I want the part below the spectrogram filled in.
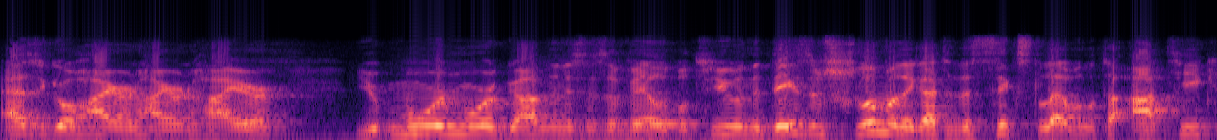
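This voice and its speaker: A man's high voice at a very fast pace, with ordinary pitch variation and audible room echo. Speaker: rabbi teaching Chassidus class. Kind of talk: lecture.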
